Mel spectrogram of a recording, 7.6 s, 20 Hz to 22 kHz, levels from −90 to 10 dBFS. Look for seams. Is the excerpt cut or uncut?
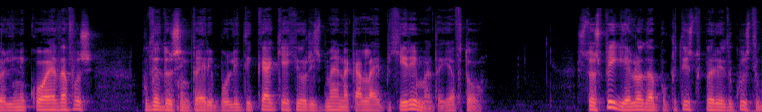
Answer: uncut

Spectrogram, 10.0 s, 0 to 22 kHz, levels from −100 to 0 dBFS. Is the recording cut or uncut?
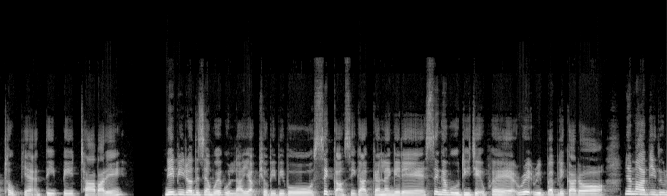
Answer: uncut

